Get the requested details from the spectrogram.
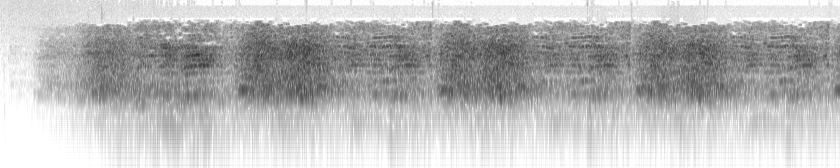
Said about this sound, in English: That's the sound of protesters in Shanghai chanting "Down with Xi Jinping."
